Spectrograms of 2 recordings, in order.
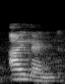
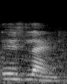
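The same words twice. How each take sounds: First: No s sound is heard before the l. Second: An s sound is heard before the l. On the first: The speaker calls it right. "This is actually island" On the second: The speaker calls it wrong. "Don't pronounce this Iceland or Island"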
